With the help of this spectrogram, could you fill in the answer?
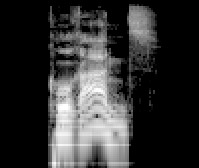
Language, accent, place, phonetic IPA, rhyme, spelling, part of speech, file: German, Germany, Berlin, [koˈʁaːns], -aːns, Korans, noun, De-Korans.ogg
- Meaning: genitive singular of Koran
